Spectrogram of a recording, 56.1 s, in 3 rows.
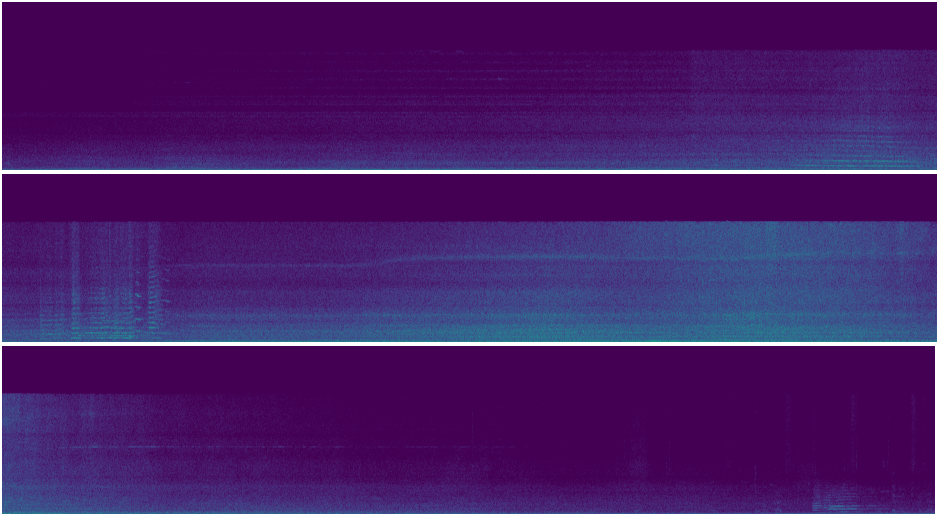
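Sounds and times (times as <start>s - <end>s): diesel train rumbling past: 0.0s - 56.0s
train horn: 15.8s - 18.4s, 19.4s - 22.1s, 53.6s - 55.2s.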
